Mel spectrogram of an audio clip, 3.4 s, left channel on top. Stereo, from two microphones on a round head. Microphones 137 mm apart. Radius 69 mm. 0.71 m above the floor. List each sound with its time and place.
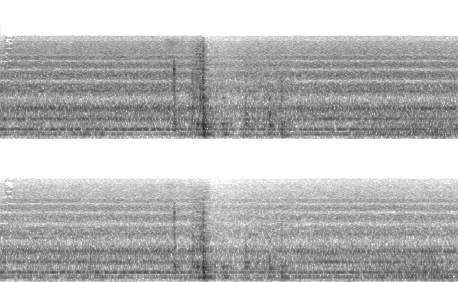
0.0 s a drone: 55° left (ahead or behind)
1.3 s a drawer: 80° left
